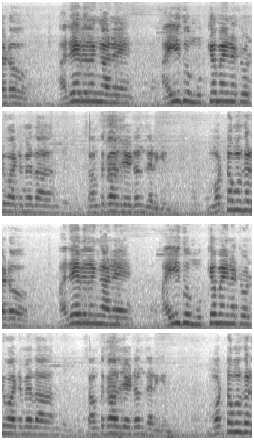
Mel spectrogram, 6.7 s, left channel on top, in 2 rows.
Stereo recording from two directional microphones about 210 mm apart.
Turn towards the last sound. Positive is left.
turn(degrees=-15)  # may be behind; listen again after turning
